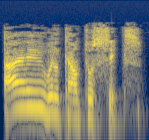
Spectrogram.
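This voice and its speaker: Guy reading as a creepy calm bomber, high strained voice, super slow, muffled audio. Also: no room sound. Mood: menacing. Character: menacing man with bomb, slow, cold.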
